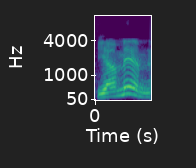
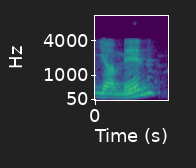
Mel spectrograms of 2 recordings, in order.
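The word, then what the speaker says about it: ימים: So how do you say Yaim in plural? Yamim. Yamim. Right? Yamim, not Yamin.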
